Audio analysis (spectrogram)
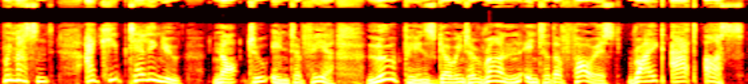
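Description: An anxious, bossy teenage girl from an audiobook, voiced by a man who lifts her well above his own register. She talks in urgent, insistent half-whispers with a husky edge. The recording is dry and close. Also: sits high, big pitch swings, measured pace, darkish tone, no room sound, pitched above the performer's own voice, heavily acted.

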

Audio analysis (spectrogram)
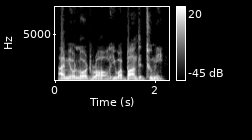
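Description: A man voicing a calm, steadfast young lord who speaks gently and reassuringly. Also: low voice, moderate pace, dry recording. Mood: firm.

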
